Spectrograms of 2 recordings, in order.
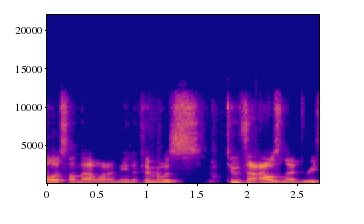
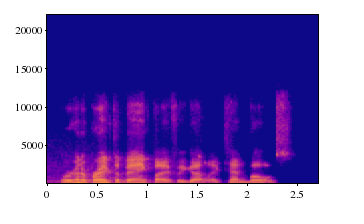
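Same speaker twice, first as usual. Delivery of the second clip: ordinary delivery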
